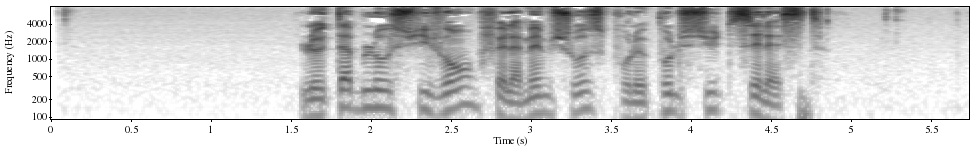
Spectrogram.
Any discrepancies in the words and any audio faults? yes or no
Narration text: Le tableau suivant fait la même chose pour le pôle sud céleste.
no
